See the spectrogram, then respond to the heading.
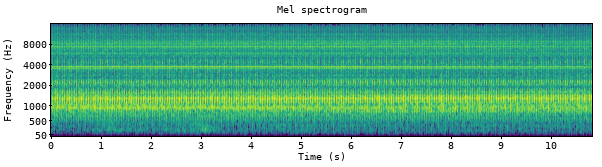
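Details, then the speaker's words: Master Airbrush TC-40T compressor on its first test with a Paasche adapter, building pressure; regulator found factory-set near 60 psi, too high for airbrushing. A steady motor hum at one pitch, no rattles or knocking; normal running. "So what we're going to do now is turn this thing on, see how long it takes to get up the pressure."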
